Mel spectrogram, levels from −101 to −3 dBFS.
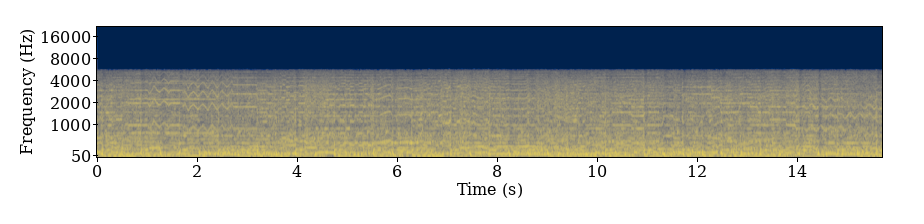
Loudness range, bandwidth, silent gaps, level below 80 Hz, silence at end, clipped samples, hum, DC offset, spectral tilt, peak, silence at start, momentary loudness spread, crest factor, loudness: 0 LU; 6 kHz; none; -26 dBFS; 0 s; under 0.1%; none; under 0.1%; -5 dB/octave; -4 dBFS; 0 s; 1 LU; 14 dB; -19 LUFS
